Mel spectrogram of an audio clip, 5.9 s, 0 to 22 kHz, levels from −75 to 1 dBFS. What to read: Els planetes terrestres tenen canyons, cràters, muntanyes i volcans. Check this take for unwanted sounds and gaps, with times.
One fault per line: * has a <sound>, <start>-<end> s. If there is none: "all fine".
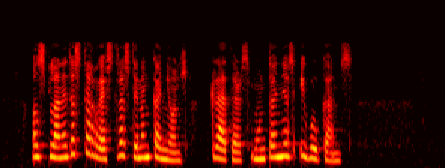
all fine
